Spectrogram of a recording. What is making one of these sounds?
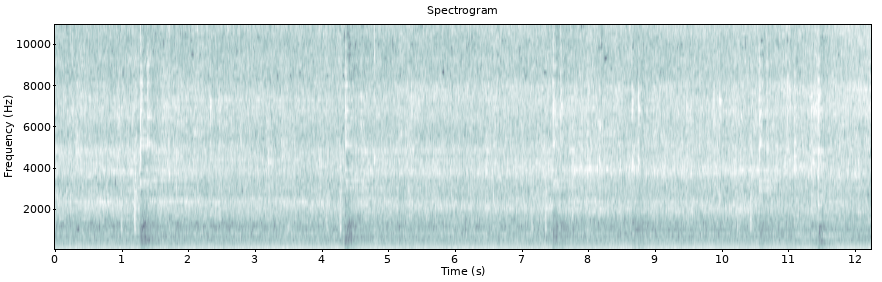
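A packaging machine hums steadily.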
